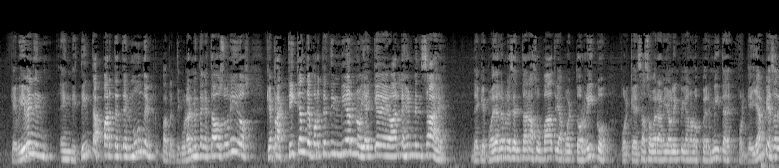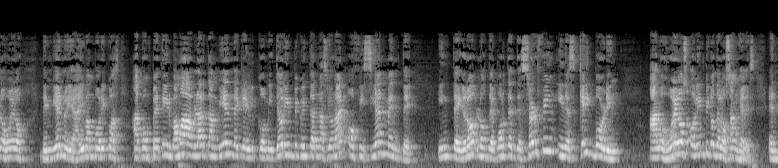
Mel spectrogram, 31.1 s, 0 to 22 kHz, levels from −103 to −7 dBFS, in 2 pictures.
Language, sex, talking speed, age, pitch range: Spanish, male, 150 wpm, 30-49, 170-205 Hz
